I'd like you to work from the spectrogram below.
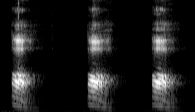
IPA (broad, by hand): ʌ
